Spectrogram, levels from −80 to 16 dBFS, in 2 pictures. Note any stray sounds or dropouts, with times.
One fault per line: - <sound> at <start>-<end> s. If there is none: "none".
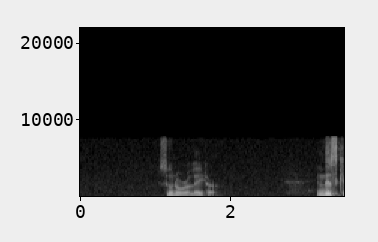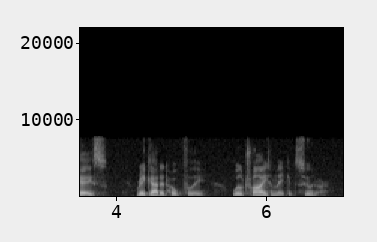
none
